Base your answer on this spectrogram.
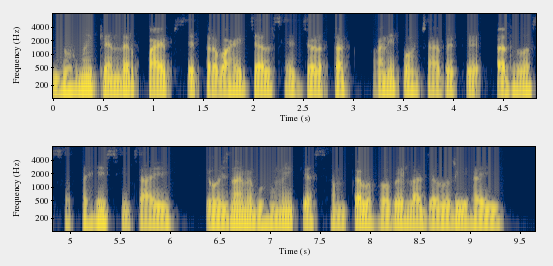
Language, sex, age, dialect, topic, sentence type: Magahi, male, 31-35, Central/Standard, agriculture, statement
